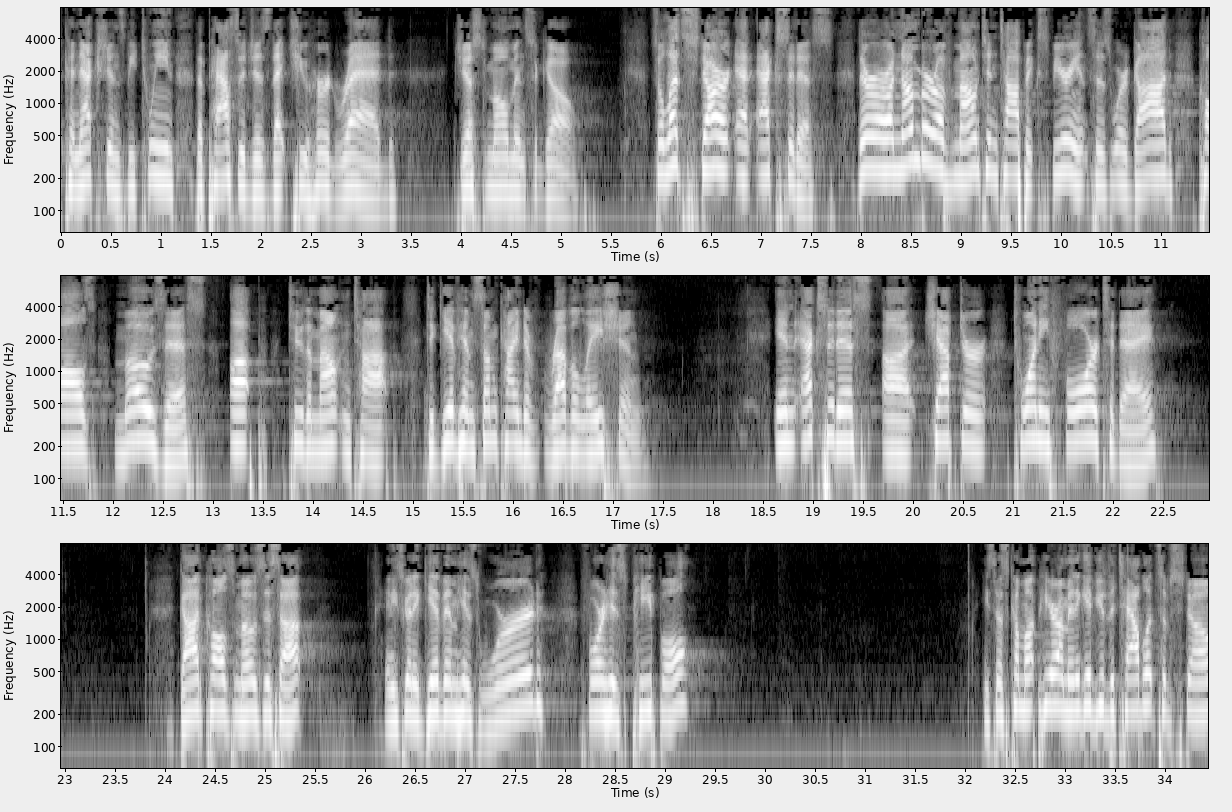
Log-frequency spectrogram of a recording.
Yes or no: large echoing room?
yes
